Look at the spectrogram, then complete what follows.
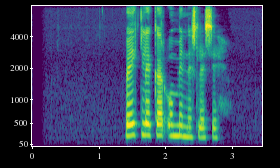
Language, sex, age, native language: Icelandic, female, 40-49, Icelandic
